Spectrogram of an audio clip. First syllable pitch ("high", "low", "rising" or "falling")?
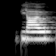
high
